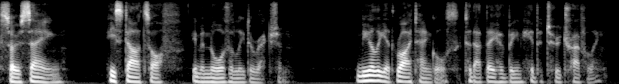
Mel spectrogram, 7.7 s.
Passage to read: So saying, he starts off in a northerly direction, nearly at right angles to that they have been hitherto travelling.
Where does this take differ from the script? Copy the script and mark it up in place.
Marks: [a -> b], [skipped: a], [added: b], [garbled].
So saying, he starts off in a northerly direction, nearly at right angles to that they have been hitherto travelling.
